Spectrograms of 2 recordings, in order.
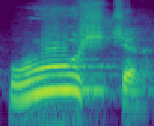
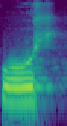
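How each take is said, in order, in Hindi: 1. स्वर को तीन मात्रा जितना खींचा जाता है। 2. स्वर को एक मात्रा जितना खींचा जाता है। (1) "यदि प्लुत ऊ तस्य प्लुत संज्ञा भवति" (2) "एकमात्रिकम् अस्ति चेत् ह्रस्व संज्ञा"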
